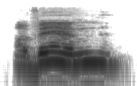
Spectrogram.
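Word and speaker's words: a' bhean: Okay, at the beginning of the word, the BH and the MH are always a V sound.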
